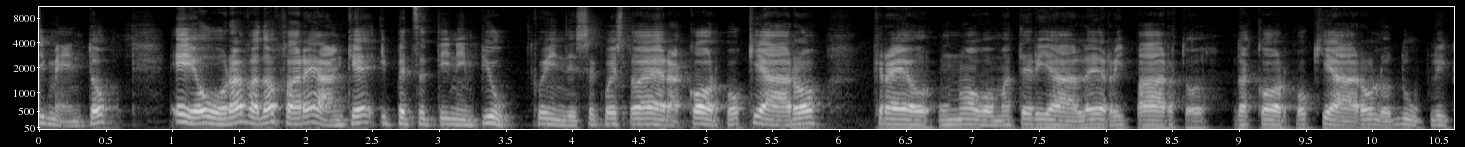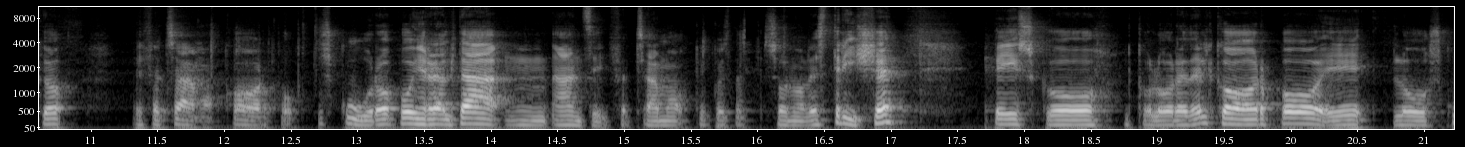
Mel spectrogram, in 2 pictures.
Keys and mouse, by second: 1.8 click, 3.2 click, 4.4 click, 6.8 click, 7.6-8.8 drag, 9.6 click, 10.0-12.6 drag, 14.3-16.4 drag, 17.7 click, 19.8 click.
